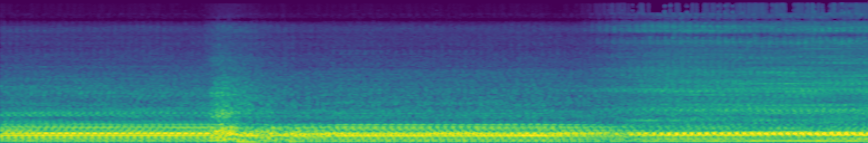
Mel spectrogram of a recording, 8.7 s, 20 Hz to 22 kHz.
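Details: First fire-up of freshly swapped 335hp supercharged Ardun flathead V8 in 1932 Ford Roadster, magneto ignition: deep lumpy idle with one quick throttle blip settling straight back; runs smoothly, though an AN oil fitting at the pressure-gauge line leaks.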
